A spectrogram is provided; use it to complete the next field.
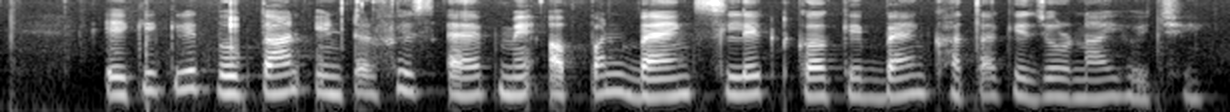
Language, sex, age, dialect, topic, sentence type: Magahi, female, 51-55, Western, banking, statement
